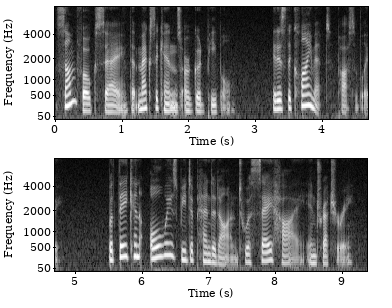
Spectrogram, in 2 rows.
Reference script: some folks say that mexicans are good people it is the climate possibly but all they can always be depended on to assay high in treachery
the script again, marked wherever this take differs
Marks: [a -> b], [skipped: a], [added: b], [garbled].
some folks say that mexicans are good people it is the climate possibly but [skipped: all] they can always be depended on to assay high in treachery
